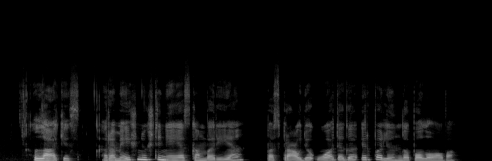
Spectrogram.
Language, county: Lithuanian, Panevėžys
